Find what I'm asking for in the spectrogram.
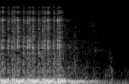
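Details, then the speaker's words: LS-swapped Crown Vic V8, fired up after the valve cover was inspected: a lumpy, choppy beat with uneven low thumps before shutoff. It is running like a four-cylinder because the injectors were left unplugged. "like a four-cylinder because somebody forgot to plug in the injectors big dummy"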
